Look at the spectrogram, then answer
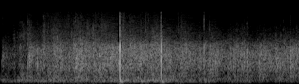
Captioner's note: applause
